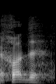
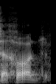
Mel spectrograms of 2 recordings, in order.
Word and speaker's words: echod: A lot of people pronounce the word echod, there's no shema under the dalad. It's echod.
